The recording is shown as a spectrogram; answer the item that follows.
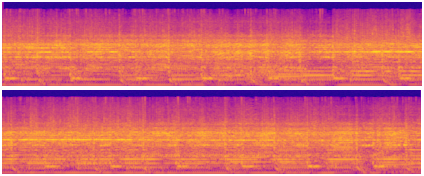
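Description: Loud drum and bass music from a DJ set over an arena sound system, with a repeating riff over heavy bass.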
